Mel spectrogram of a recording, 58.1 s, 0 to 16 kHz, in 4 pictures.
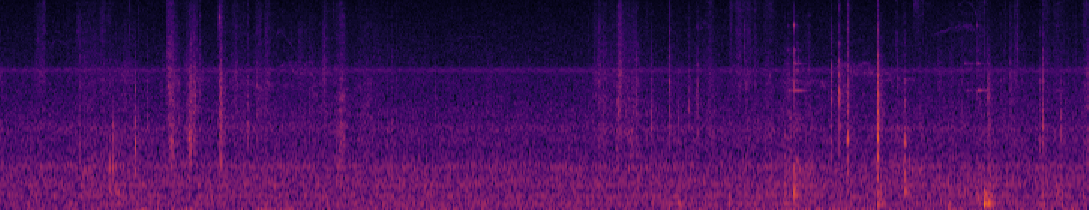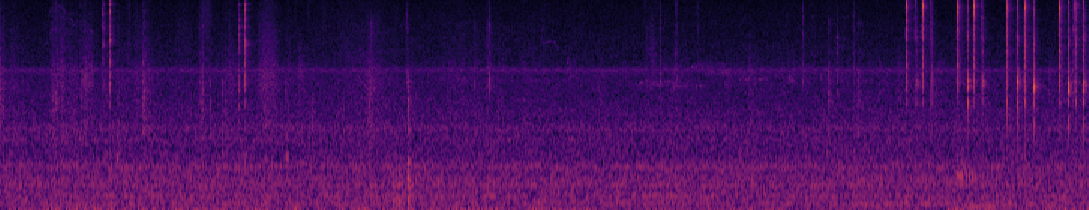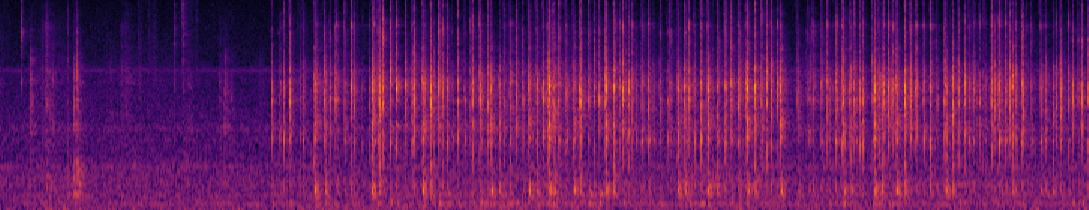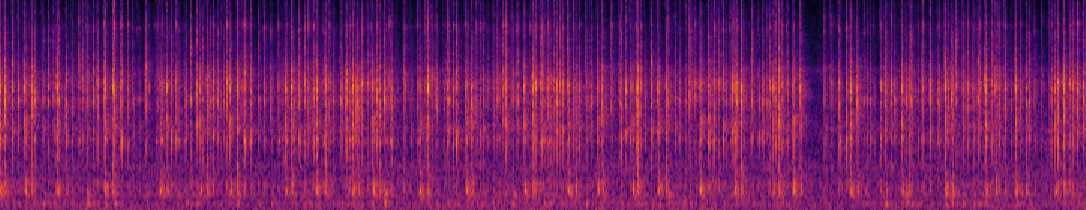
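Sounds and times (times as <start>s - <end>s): mechanical keyboard typing: 11.0s - 12.0s, 26.6s - 29.1s, 31.4s - 58.0s.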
